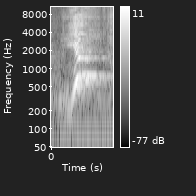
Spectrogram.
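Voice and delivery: squeaky high peacock yelp. Shown as a demonstration. Teacher shows kids a peacock yelp. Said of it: "Can you yelp like a peacock?".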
